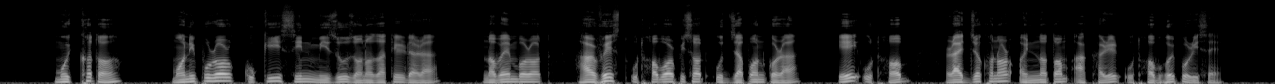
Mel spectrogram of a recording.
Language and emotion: Assamese, neutral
